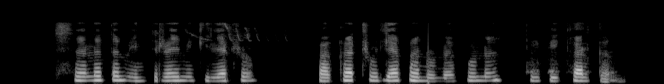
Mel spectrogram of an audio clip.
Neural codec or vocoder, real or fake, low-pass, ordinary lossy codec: vocoder, 44.1 kHz, 128 mel bands every 512 samples, BigVGAN v2; fake; 7.2 kHz; MP3, 48 kbps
